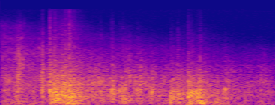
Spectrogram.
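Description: A loud thunder crack from a lightning strike, with a sharp crash near the start, a rolling rumble, and a second burst before it fades. No one speaks.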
